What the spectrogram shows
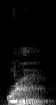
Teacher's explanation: Ingat, ini huruf qaf ya, jahar sifatnya jelas. Jadi tidak boleh dibaca dengan angin atau hamas.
